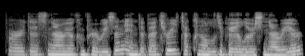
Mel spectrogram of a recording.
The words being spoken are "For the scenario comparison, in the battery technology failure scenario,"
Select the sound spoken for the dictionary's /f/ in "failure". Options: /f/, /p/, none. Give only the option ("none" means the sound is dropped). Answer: /p/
